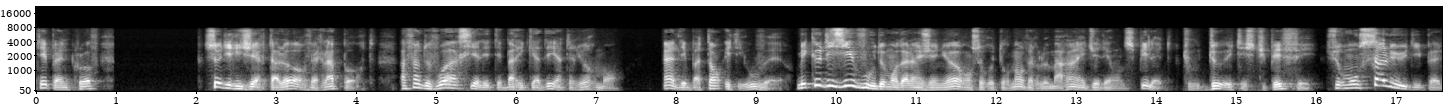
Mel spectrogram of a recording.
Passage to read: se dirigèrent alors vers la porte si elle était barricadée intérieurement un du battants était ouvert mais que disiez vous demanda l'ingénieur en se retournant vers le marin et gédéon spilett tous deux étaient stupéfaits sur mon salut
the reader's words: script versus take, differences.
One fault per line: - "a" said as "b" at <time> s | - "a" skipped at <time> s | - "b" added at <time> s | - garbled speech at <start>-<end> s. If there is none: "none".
- "afin de voir" added at 4.5 s
- "du" said as "des" at 8.0 s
